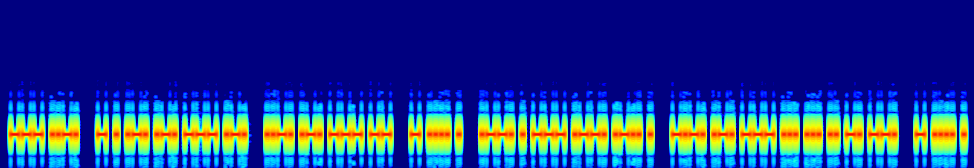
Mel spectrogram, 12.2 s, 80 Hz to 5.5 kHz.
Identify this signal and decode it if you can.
Morse code, heard as a keyed tone, about 33 wpm, 600 Hz. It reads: OF TERROR FROM THE PEOPLE CROSSING THE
